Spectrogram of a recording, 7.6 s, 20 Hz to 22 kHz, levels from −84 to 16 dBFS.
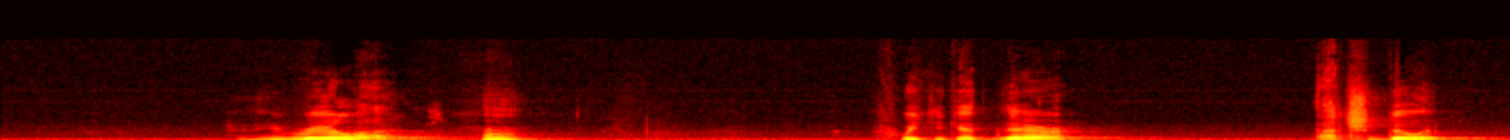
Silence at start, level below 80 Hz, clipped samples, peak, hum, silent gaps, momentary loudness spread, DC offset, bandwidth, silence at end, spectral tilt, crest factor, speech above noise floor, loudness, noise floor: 1.2 s; -46 dBFS; under 0.1%; 0 dBFS; none; none; 17 LU; under 0.1%; 12 kHz; 0.15 s; -7 dB/octave; 20 dB; 32 dB; -16 LUFS; -47 dBFS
